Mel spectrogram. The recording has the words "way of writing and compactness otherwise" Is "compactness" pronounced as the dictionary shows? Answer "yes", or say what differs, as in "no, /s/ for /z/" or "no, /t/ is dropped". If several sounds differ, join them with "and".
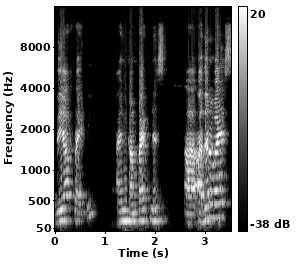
yes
